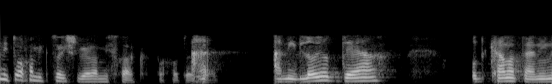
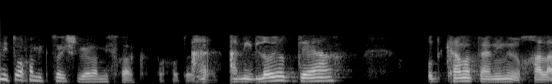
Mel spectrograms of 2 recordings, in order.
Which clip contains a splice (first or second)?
second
